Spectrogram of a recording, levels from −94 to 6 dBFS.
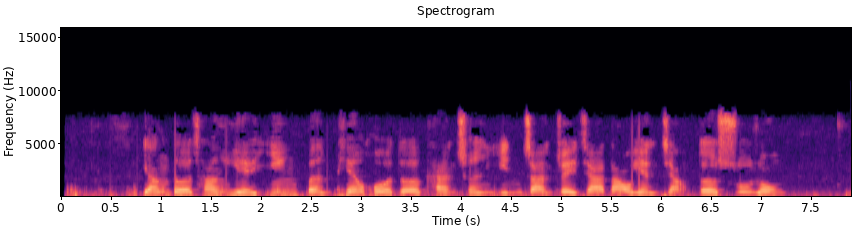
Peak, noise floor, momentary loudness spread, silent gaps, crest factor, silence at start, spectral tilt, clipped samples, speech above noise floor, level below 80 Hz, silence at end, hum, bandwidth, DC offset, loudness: -2 dBFS; -41 dBFS; 6 LU; none; 14 dB; 0.05 s; -3 dB/octave; under 0.1%; 24 dB; -52 dBFS; 0 s; none; 8.4 kHz; under 0.1%; -17 LUFS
